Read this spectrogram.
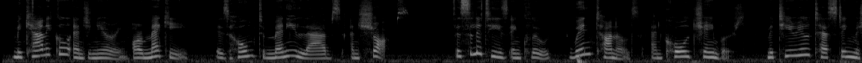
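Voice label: English; Mechanical Engineering; NSO Tour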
